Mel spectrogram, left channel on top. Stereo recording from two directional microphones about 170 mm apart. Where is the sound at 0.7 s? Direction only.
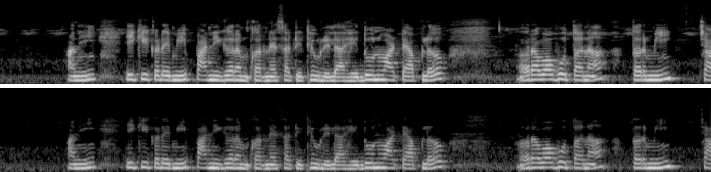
15° left (ahead or behind).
